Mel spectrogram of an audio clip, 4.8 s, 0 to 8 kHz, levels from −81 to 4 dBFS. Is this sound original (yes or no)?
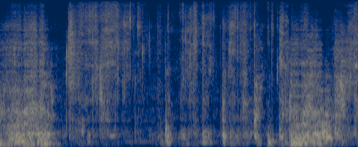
no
